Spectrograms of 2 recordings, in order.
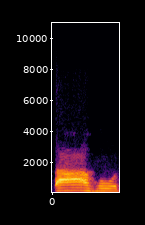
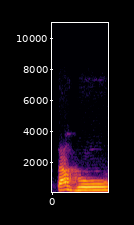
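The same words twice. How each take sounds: First: The first vowel is drawn out long. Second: The first vowel is kept short and quick. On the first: The speaker calls it wrong. "তাহলে তো তা তা টান হয়ে গেছে" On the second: The speaker calls it right. "একটু তাড়াহুড়া করেন"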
